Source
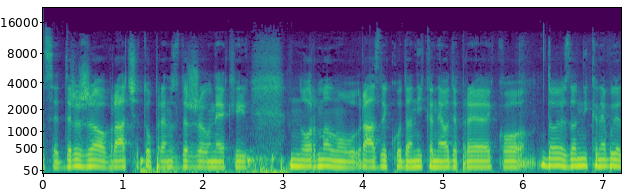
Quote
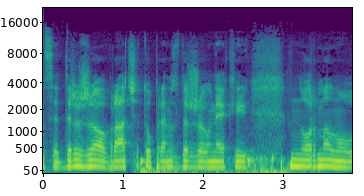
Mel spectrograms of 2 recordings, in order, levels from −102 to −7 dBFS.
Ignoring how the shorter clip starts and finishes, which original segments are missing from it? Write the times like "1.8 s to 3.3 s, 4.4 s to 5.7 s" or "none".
none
